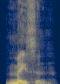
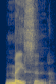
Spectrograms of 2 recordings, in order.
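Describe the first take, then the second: Both takes have the same delivery.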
